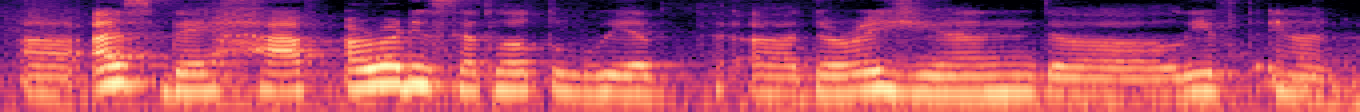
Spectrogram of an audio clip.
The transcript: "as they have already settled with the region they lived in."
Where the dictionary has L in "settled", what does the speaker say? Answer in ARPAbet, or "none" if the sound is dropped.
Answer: L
